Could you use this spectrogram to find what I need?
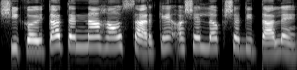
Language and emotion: Goan Konkani, neutral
